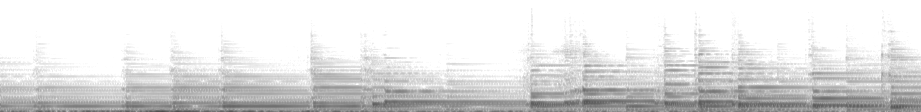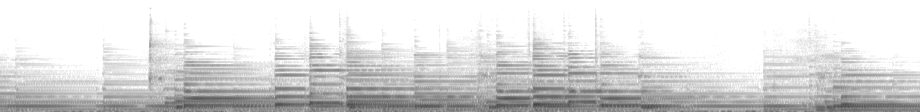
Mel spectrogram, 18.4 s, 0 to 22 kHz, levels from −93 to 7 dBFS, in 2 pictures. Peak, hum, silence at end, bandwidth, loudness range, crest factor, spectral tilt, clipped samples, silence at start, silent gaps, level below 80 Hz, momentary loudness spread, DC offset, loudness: -16 dBFS; none; 0 s; 6.8 kHz; 9 LU; 18 dB; -9 dB/octave; under 0.1%; 0 s; none; -52 dBFS; 16 LU; under 0.1%; -35 LUFS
